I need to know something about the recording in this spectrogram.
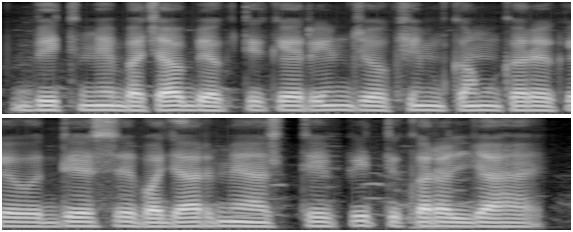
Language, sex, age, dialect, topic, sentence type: Magahi, male, 25-30, Southern, banking, statement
